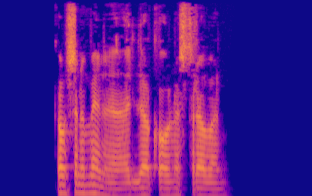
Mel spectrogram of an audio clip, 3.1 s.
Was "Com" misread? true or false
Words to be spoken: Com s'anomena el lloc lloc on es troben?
false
